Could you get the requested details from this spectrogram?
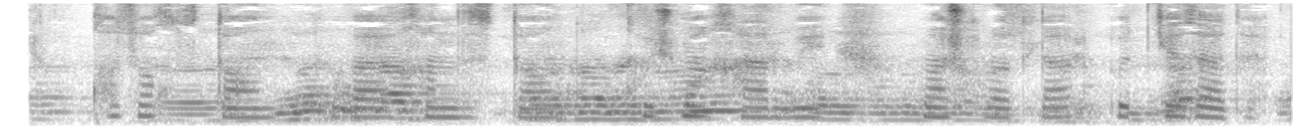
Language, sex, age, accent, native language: Uzbek, female, 18-24, Navoiy, Uzbek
